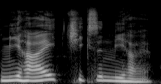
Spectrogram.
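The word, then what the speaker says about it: Mihály Csíkszentmihályi: J'ai bien prononcé le truc, ça s'écrit Mihaly Csikszentmihalyi, mais ça se prononce Mihai Csikszentmihalyi.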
